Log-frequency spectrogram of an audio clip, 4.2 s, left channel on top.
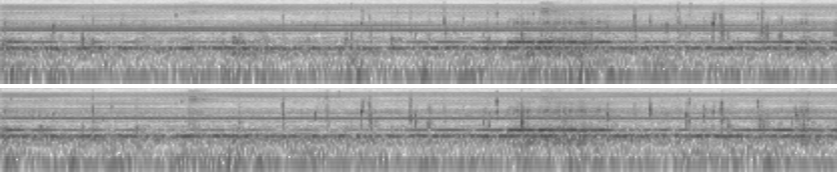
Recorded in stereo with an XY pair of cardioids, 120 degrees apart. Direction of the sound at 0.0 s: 10° right.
